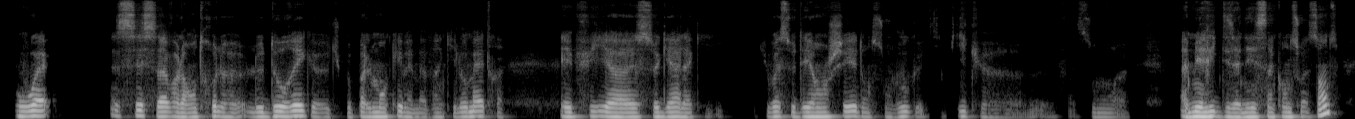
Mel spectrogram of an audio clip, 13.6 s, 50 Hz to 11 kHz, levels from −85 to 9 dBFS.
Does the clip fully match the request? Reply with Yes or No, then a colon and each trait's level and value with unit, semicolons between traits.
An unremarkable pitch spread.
No: narrow, 1.6 semitones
